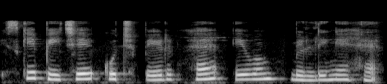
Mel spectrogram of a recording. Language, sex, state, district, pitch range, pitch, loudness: Hindi, female, West Bengal, Alipurduar, 220-255 Hz, 235 Hz, -16 LUFS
